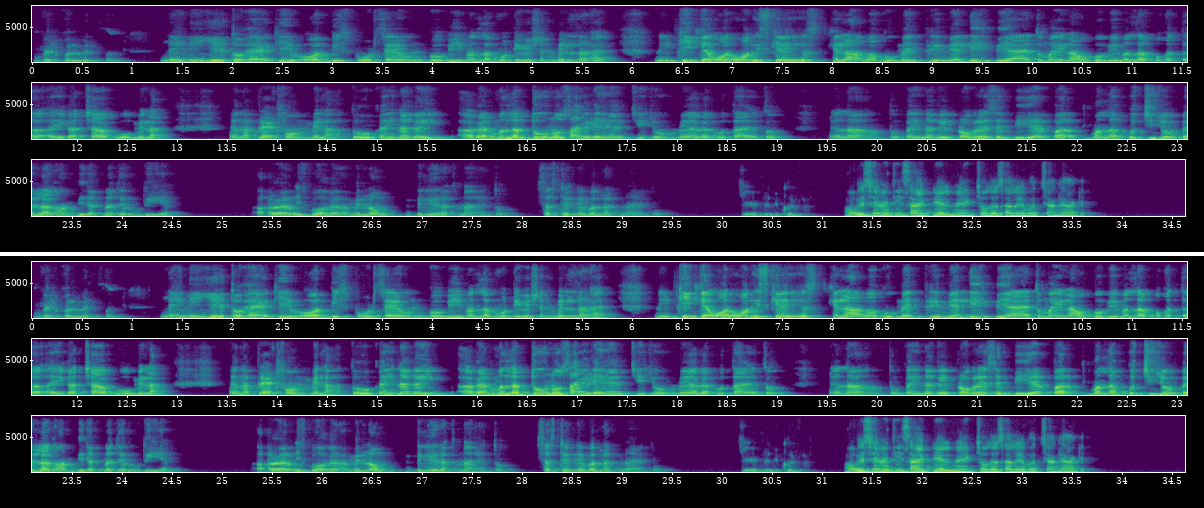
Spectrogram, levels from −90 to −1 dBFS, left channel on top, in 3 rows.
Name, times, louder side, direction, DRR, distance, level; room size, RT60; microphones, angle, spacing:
voice 1, 0.0-0.8 1.3-19.0 19.5-24.5 25.4-26.6 26.9-27.8 28.2-29.4, right 1 dB, 75° right, 3.0 m, -24 dB
voice 2, 30.2-30.8 31.2-33.6, right 1 dB, 15° right, 0.8 m, -19 dB
10.5 x 9.5 x 4.7 m
head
